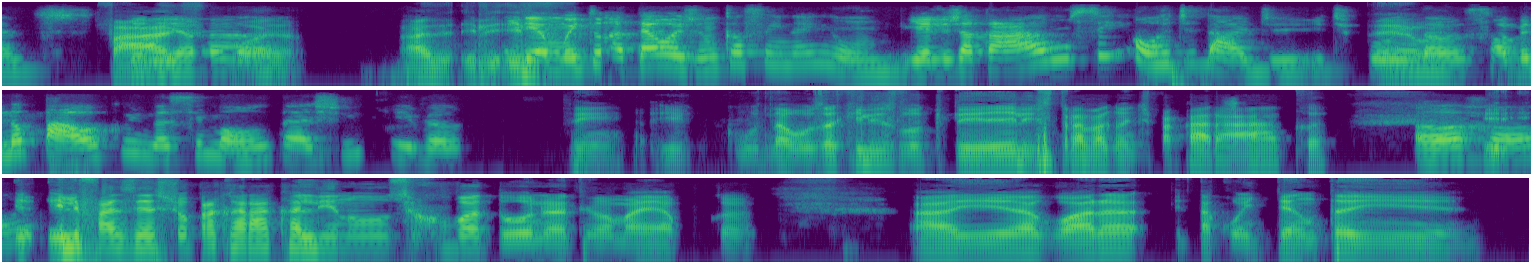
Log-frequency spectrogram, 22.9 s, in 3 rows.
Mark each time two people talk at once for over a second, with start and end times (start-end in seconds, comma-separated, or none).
none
